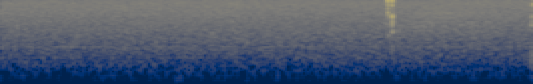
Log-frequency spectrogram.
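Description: Steady background hiss with a faint low hum, and one brief click about three seconds in.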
